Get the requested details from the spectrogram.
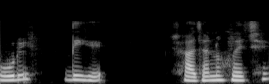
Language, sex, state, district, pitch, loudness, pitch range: Bengali, female, Jharkhand, Sahebganj, 195 Hz, -18 LUFS, 190-215 Hz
